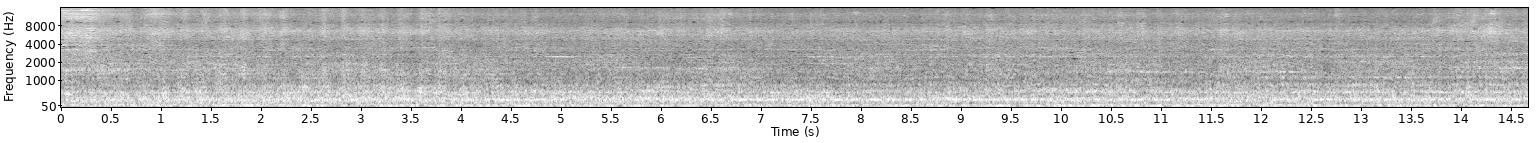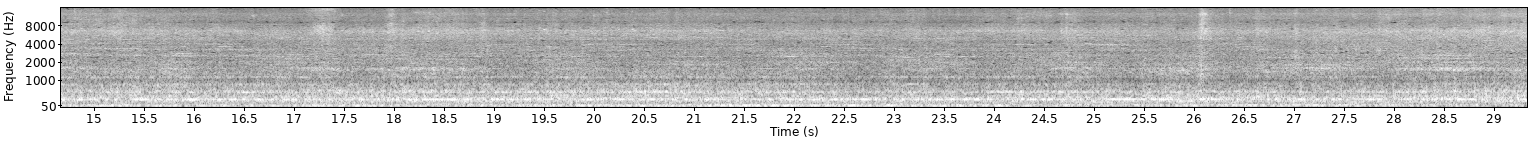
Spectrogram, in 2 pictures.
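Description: Union Pacific freight train's covered hoppers and boxcars rolling past at a grade crossing: a steady, loud rumble of wheels on rail with a continuous low drone running under it.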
